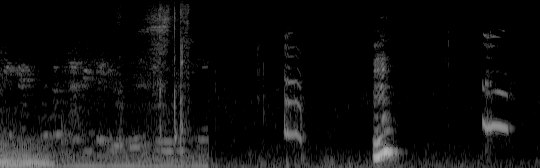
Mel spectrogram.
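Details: Pet cat called Stinky, indoors, gives three short meows spaced about a second apart after a stretch of a person talking and crying.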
